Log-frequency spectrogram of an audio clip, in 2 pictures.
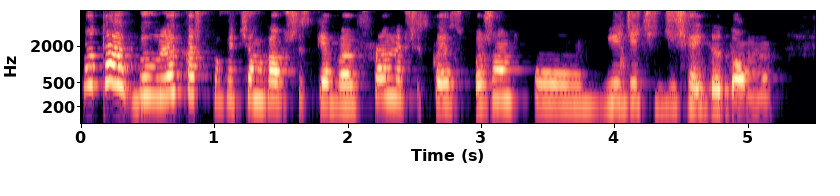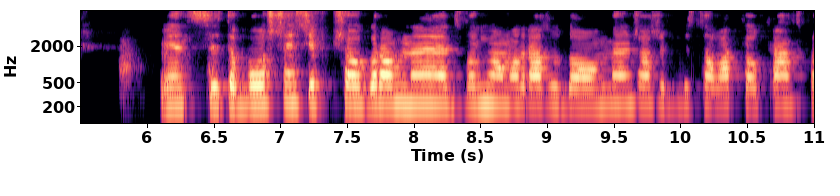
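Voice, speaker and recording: The pace is moderate as a woman talks. Her pitch shifts in an ordinary way. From Poland, small village. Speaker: mother sharing birth story. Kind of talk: testimony.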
